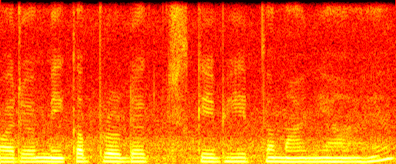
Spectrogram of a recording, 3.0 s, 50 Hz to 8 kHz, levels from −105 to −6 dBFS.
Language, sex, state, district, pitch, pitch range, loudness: Hindi, female, Chhattisgarh, Raipur, 180 Hz, 180-185 Hz, -15 LUFS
